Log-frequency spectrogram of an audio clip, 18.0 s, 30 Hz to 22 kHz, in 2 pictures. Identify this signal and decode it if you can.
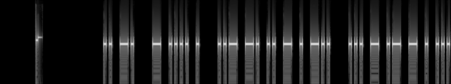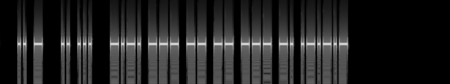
Morse code, heard as a keyed tone, about 22 wpm, 700 Hz. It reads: IN THE UNITED STATES IT IS COMMON.
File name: practice / 22wpm / Sentences with 4-Word Phrases - 22wpm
